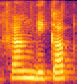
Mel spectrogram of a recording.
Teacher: aparece una hache aspirada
